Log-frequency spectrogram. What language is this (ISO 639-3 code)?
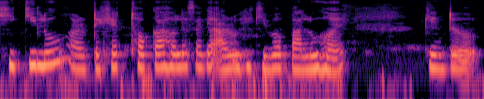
asm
